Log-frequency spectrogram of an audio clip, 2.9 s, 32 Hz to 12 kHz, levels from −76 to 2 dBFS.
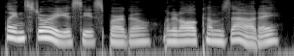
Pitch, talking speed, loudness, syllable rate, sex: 165 Hz, 225 wpm, -17 LUFS, 5.3 syllables/s, female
